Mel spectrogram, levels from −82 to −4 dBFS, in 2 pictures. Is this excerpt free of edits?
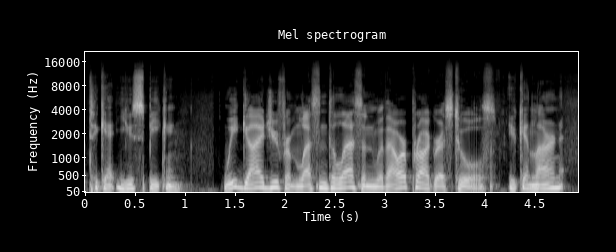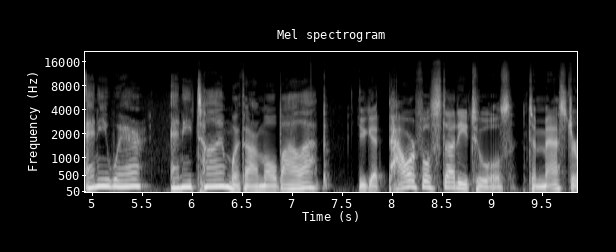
yes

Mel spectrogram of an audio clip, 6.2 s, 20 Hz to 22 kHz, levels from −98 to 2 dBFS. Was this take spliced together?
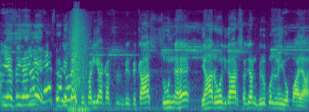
yes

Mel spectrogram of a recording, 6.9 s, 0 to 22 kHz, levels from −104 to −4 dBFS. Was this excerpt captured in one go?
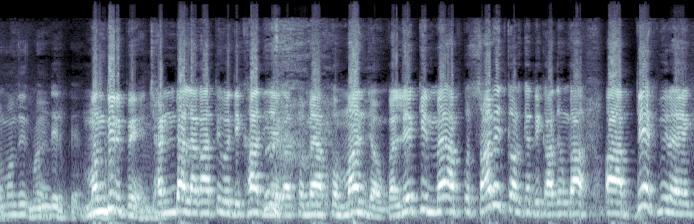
yes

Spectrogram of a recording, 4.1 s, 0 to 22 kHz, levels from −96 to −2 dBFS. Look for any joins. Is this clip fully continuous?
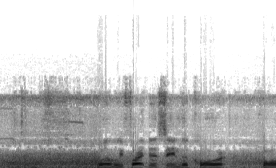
yes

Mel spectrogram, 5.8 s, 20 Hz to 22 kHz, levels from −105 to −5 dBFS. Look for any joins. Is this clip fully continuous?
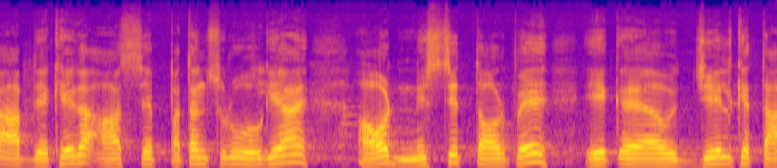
yes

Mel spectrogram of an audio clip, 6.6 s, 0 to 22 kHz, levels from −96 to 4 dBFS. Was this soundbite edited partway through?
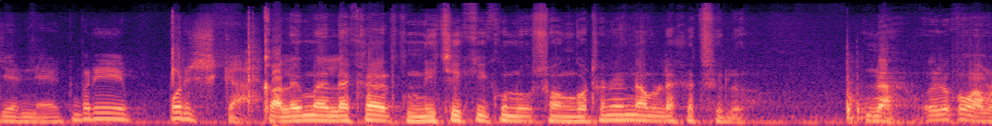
yes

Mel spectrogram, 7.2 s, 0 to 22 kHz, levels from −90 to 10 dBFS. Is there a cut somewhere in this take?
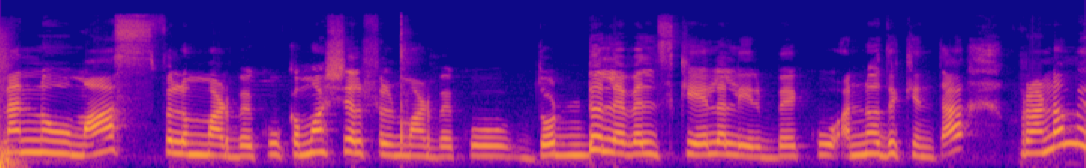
no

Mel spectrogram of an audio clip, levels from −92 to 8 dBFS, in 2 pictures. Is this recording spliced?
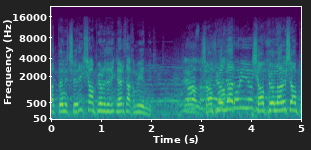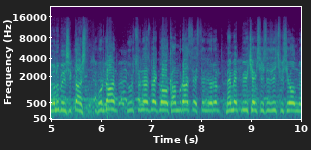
no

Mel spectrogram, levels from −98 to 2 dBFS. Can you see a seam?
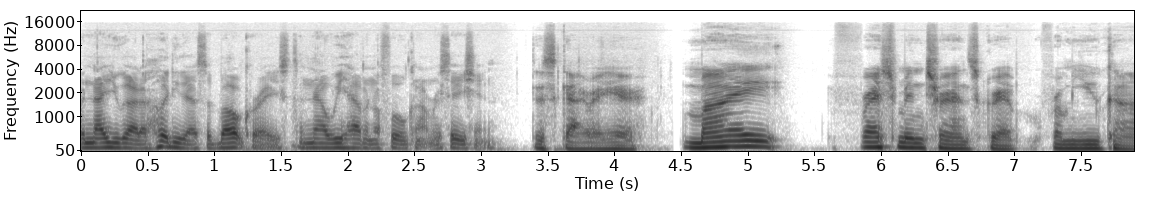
yes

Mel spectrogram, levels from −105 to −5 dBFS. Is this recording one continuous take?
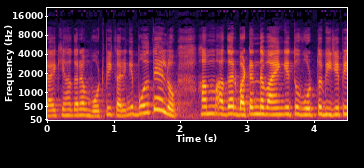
yes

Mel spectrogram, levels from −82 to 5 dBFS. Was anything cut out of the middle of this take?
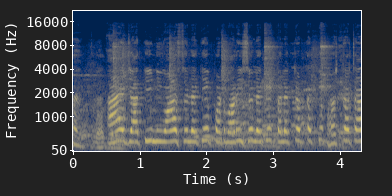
no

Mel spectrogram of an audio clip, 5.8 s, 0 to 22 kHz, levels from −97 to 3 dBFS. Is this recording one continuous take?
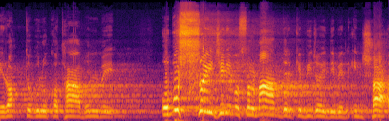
yes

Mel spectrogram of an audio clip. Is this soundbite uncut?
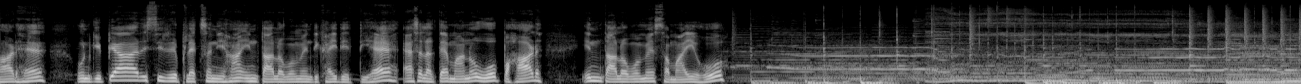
yes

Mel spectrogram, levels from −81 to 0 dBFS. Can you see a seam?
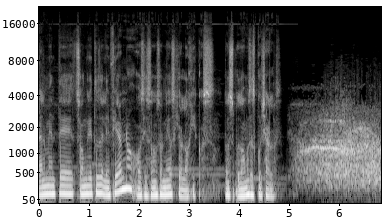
no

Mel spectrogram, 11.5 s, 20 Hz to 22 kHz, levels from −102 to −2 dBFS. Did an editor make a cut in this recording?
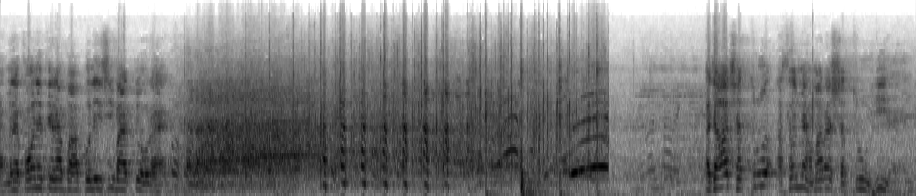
yes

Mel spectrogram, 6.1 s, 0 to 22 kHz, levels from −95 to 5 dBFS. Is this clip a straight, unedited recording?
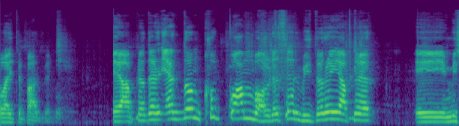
no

